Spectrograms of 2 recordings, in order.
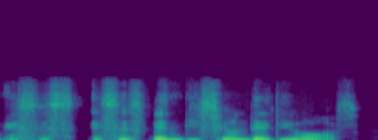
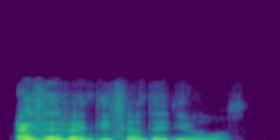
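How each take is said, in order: First: Quiet aside. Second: Emphatic declaration. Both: Real, not acted.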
